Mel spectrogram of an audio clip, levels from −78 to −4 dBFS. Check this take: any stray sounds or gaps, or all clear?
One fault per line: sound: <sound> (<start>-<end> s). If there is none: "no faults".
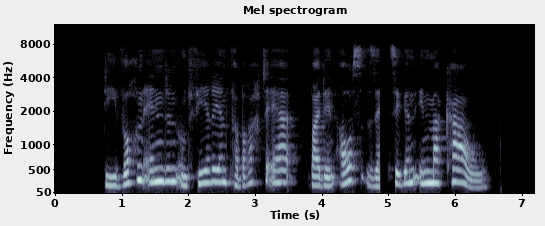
sound: dropout (4.9-5.0 s)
